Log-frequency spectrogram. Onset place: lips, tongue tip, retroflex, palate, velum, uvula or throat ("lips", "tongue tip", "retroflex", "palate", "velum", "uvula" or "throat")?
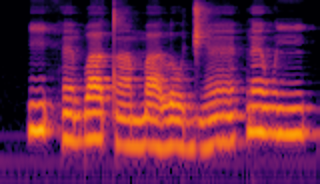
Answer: throat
